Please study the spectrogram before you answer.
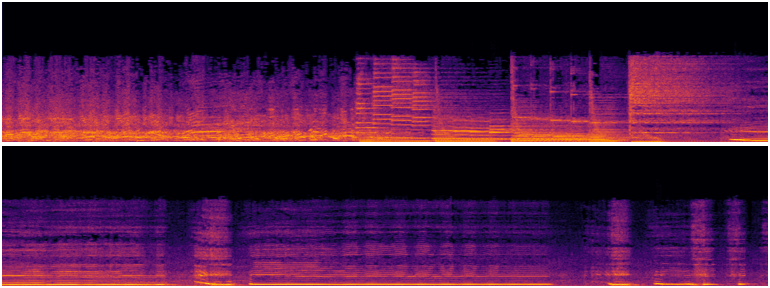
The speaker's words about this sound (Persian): او بچه جان چرا گریه میکنی ها؟ چی گپ شده؟ هیچ. خی چرا گریه میکنی؟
